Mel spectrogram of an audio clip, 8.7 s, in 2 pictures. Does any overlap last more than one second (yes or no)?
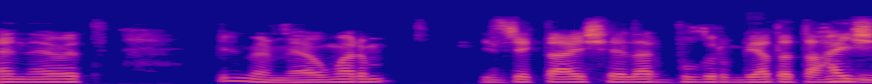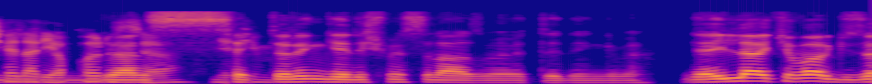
yes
